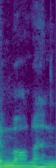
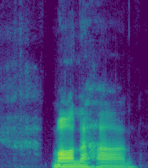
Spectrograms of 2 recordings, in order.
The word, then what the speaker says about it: Monaghan: Monaghan. How do you say it? Monaghan. Monaghan. Monaghan. You said like in at the end, not Or so what else? You said like in, like it's spelled.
